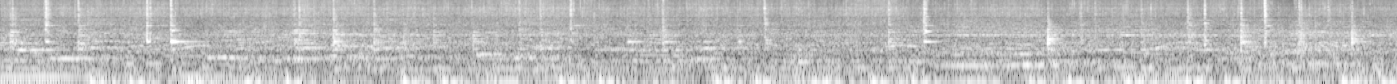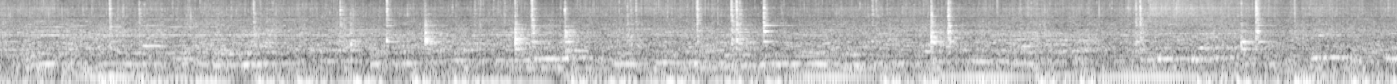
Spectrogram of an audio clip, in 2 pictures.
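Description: Mussels, egg and batter sizzling in oil on a wide flat pan while two metal spatulas scrape and chop through them, with frequent irregular clinks of metal on the pan and a low rumble underneath.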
